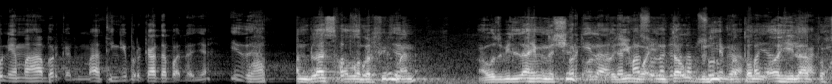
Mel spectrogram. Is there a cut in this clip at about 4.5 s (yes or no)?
no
